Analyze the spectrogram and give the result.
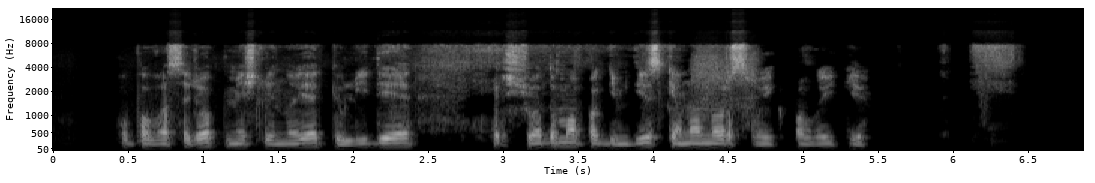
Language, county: Lithuanian, Šiauliai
